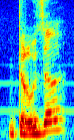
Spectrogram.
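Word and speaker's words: Gose: I don't know how that how that's pronounced. It's a thing of al alchaholics. It's like a German sour wheat beer or something like that. Goza. Pronounced Goza. Okay. pronounced it goza, but it's watermelon and it's really sour.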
